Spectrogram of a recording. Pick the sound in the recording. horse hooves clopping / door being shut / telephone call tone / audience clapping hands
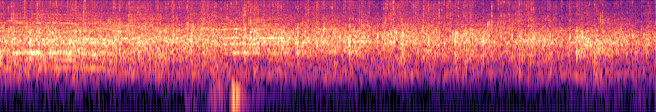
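audience clapping hands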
